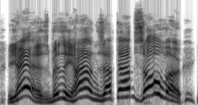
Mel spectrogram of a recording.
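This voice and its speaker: In a put-on character voice, the speaker uses a high, sing-song pitch at a fairly slow pace. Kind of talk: old-fashioned. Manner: rhythmic, sing-song ad delivery.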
